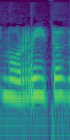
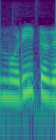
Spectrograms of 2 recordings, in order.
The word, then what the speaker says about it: morritos: morritos de bizcocho, pero no pronunciaba la doble R. – Ah, no podía por suizo, entonces de ahí. – Entonces él decía que vendía muchos moritos de bizcocho, entonces las niñas creían que era que eso se llamaba morito, estoy hablando de las niñas, las vendedoras.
